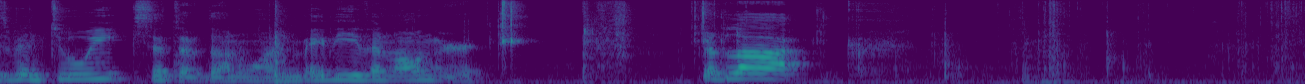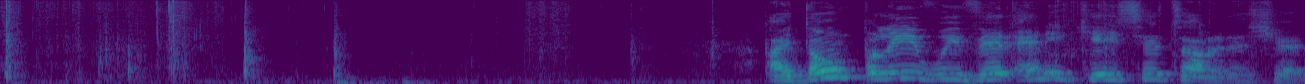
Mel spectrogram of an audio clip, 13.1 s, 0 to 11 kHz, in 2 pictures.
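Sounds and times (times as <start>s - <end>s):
plastic packaging crinkling and tearing: 4.6s - 10.3s, 11.6s - 12.6s.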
